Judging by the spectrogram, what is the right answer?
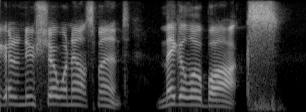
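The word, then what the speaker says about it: Megalobox: a new show announcement megalo box Mugello box how do you say it my idea it's Megillah box basically boxing future it's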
